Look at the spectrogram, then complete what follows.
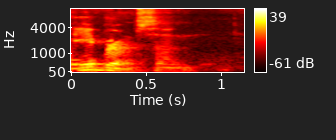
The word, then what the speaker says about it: Abramson: Abramson. Abramson. Yeah, that's how you say it. We were struggling with pronouncing it at the beginning.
